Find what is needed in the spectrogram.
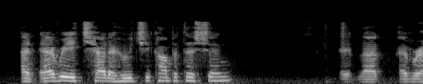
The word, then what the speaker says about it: Chattahoochee: Chattahoochee, yeah.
